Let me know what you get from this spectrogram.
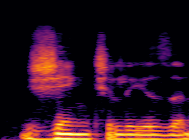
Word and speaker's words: gentileza: Então, mas com a vogal E, o som é gen, gentileza, né? O Z no final da, da sílaba tem o som de Z, de fato, Zé. né? Gentileza. Zá.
